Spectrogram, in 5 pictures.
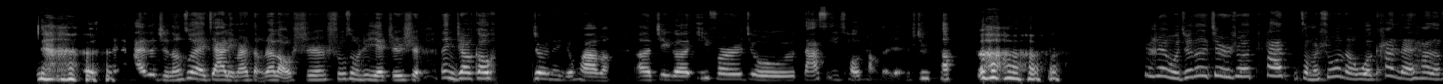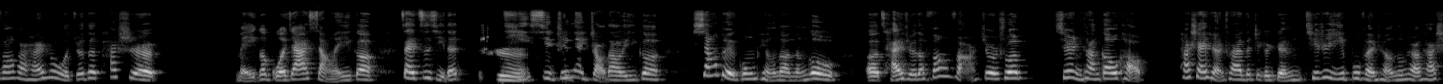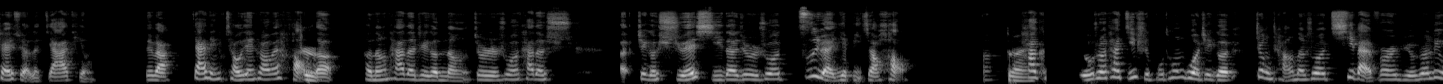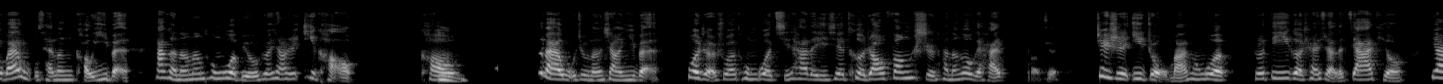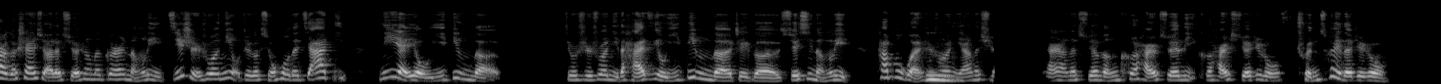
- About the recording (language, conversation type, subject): Chinese, podcast, 你觉得分数能代表能力吗？
- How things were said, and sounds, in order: laugh; laugh; other background noise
